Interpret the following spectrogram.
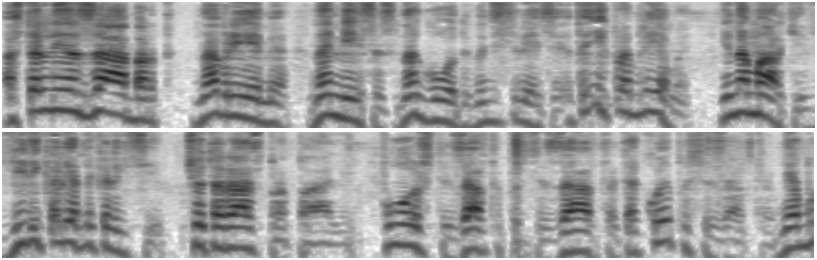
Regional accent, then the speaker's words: Belarus; Я белорус, у меня есть город Минск, у меня есть флаг, гимн, президент.

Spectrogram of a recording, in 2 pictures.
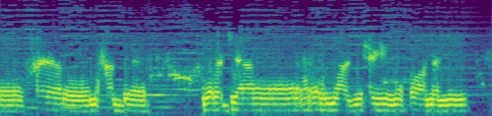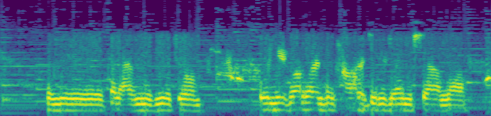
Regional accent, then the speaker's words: Baghdad, Baghdad Governorate, Iraq; من بغداد، عمري 26 سنة

